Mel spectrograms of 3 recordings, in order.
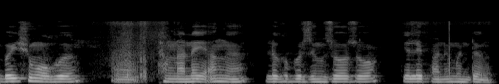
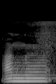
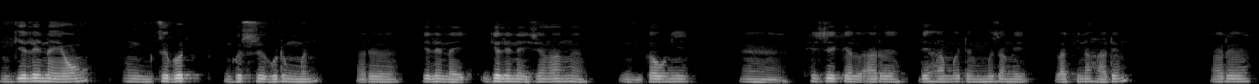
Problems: constant background noise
